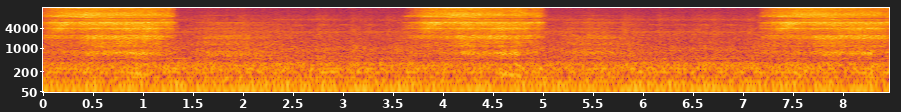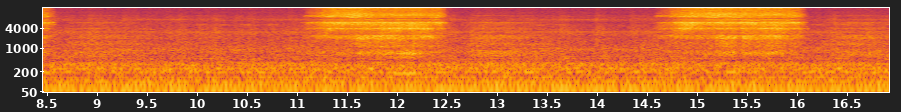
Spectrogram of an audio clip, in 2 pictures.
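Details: Sleeping girl: five harsh snores at a steady pace, about 18 breaths a minute, over a constant low rumbling background; snoring.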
